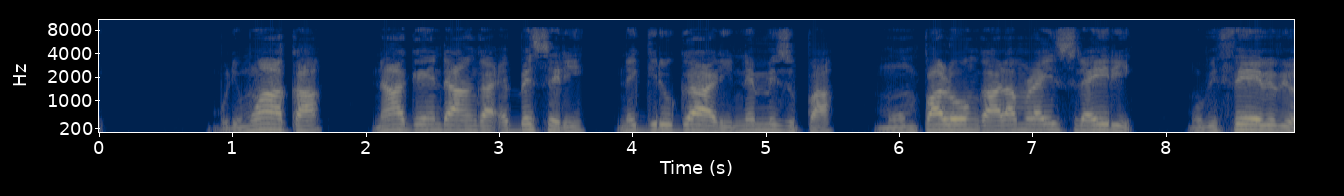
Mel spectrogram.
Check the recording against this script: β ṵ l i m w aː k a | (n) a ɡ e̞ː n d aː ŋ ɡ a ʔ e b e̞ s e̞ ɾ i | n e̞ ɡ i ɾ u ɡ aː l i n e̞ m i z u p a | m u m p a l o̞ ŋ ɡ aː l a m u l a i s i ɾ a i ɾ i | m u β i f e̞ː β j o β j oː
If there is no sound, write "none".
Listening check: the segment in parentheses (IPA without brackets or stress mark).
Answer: n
